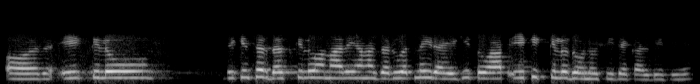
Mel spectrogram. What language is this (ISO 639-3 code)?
hin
